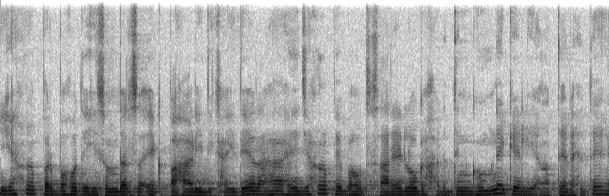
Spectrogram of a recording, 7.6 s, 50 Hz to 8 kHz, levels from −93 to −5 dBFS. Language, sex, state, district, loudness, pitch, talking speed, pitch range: Hindi, male, Chhattisgarh, Bilaspur, -14 LUFS, 130 Hz, 195 wpm, 120-135 Hz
